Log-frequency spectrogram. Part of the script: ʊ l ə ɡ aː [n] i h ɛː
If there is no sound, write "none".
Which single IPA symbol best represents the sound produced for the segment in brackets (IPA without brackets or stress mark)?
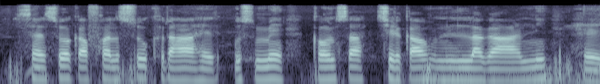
n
